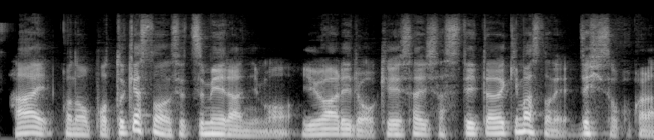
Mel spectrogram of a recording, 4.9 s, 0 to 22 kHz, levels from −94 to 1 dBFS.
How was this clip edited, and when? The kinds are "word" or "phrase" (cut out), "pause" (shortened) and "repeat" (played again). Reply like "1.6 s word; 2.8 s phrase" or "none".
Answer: none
